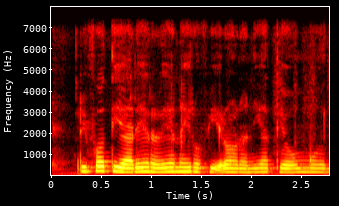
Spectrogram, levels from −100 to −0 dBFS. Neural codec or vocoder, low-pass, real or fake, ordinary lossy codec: none; 7.2 kHz; real; none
